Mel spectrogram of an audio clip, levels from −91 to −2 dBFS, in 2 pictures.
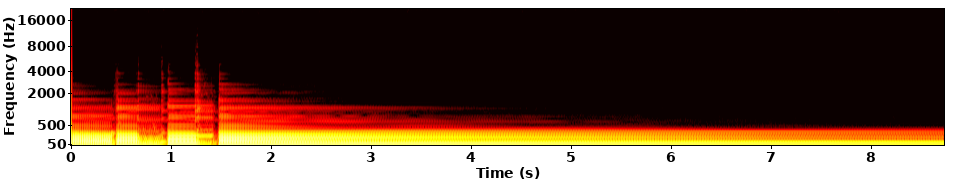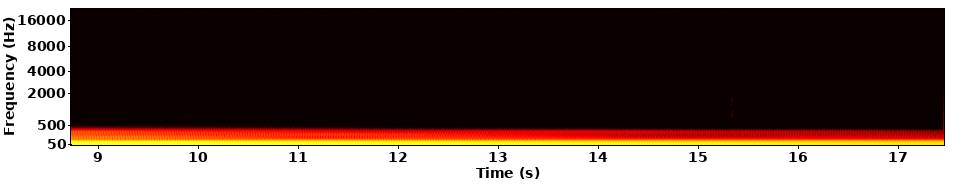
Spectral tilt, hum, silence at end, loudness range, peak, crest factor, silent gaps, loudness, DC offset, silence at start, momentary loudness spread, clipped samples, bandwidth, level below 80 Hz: -14 dB/octave; none; 0 s; 17 LU; -2 dBFS; 18 dB; none; -21 LUFS; under 0.1%; 0 s; 19 LU; under 0.1%; 1.4 kHz; -22 dBFS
